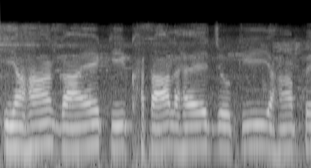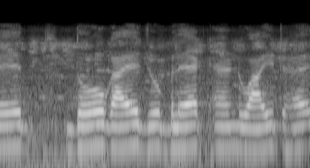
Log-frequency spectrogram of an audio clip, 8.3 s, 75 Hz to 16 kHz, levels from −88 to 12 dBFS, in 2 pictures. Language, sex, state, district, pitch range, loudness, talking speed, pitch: Hindi, male, Jharkhand, Deoghar, 140-150 Hz, -15 LUFS, 115 wpm, 145 Hz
